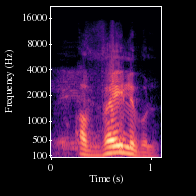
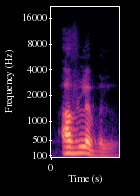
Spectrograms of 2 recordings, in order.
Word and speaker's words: available: How should it be pronounced? Available. But a lot of people pronounce it only as available.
